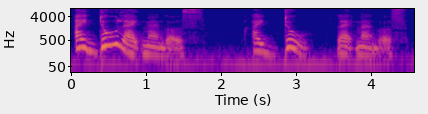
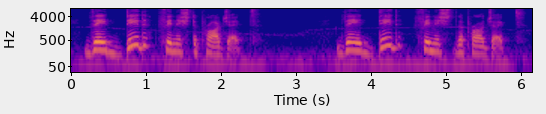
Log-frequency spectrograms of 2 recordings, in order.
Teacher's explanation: In speech, the do is stressed. There's stress on the do. So, when we speak with emphatic do, we would say, I do like mangoes. · Pronunciation of emphatic do. In speech, the do is stressed. There's stress on the do.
